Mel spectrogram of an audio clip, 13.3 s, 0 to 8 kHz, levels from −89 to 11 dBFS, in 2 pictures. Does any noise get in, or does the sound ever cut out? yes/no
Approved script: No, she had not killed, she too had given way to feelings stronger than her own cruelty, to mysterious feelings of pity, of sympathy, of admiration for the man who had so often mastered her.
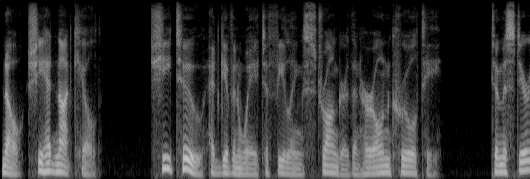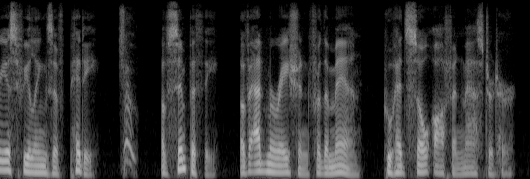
yes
